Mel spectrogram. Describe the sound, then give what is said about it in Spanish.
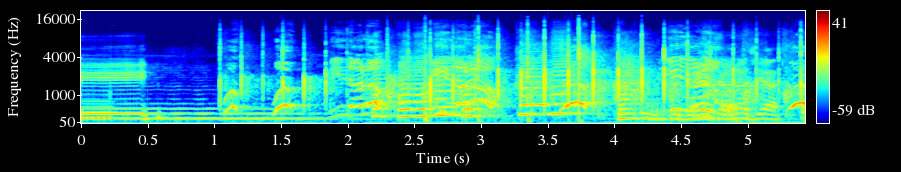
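A held sung note gives way to an audience of Peruvians breaking into dense, steady applause, with excited cheers and whoops rising over the clapping until the end. “Cantó, gracias a todos los peruanos que me están aplaudiendo.”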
